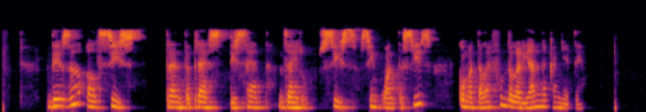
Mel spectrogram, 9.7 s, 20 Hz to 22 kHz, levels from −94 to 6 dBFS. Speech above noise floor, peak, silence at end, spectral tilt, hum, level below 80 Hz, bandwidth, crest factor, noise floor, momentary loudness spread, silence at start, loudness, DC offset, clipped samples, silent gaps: 32 dB; 0 dBFS; 0.45 s; -3 dB/octave; none; -58 dBFS; 8 kHz; 18 dB; -50 dBFS; 14 LU; 0.7 s; -16 LUFS; under 0.1%; under 0.1%; none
